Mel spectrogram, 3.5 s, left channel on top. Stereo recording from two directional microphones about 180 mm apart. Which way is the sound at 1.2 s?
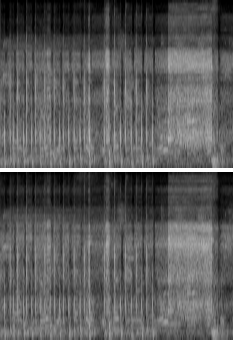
35° left (ahead or behind).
